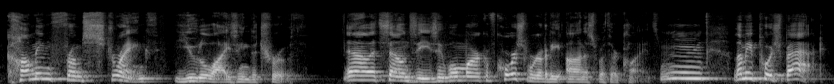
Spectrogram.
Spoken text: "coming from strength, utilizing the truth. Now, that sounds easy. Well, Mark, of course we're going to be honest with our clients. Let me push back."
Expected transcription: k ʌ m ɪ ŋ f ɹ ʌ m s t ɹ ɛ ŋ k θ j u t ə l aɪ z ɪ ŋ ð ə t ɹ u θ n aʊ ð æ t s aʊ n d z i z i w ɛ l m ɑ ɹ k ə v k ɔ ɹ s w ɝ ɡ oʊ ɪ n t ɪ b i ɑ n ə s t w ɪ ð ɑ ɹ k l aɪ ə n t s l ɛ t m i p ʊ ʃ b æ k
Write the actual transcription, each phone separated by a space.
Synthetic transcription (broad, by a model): k ʌ m ɪ ŋ f ɹ ʌ m s t ɹ ɛ ŋ k θ j u t ə l aɪ z ɪ ŋ ð ə t ɹ u θ n aʊ ð æ t s aʊ n d z i z i w ɛ l m ɑ ɹ k ə v k ɔ ɹ s w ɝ ɡ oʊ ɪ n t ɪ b i ɑ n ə s t w ɪ ð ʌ ɹ k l aɪ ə n t s l ɛ t m i p ʊ ʃ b æ k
